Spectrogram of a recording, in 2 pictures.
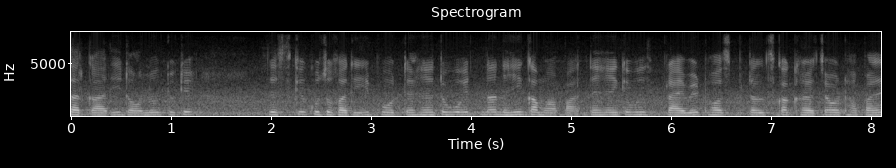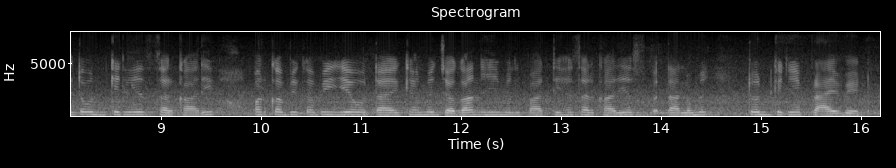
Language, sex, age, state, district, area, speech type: Urdu, female, 18-30, Uttar Pradesh, Aligarh, urban, spontaneous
